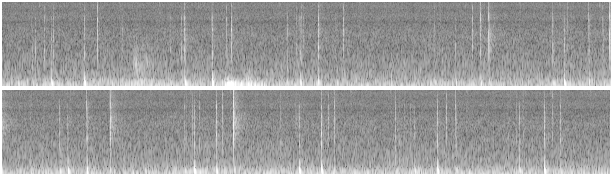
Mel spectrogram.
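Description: A clear plastic micellar water bottle filled with liquid is held in the hand and tapped with fingernails. Quick, light, irregular clicks sound out at a steady quiet level, each a short bright tick that dies away almost at once over a low, dull hum.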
